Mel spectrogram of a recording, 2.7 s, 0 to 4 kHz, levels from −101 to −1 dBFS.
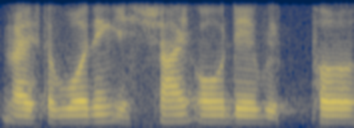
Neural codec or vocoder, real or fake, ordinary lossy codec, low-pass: none; real; none; 3.6 kHz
